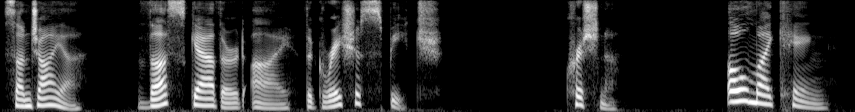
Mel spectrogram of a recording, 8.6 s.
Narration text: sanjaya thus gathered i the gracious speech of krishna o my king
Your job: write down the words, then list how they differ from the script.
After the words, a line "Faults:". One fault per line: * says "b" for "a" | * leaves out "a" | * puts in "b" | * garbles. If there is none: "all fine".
sanjaya thus gathered i the gracious speech krishna o my king
Faults:
* leaves out "of"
